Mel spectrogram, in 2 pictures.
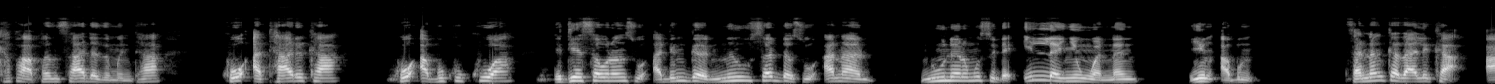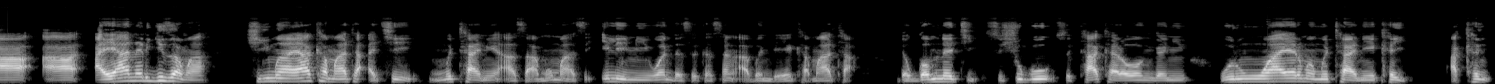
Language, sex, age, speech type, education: Hausa, male, 30-45, spontaneous, tertiary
